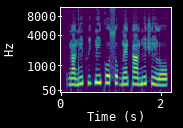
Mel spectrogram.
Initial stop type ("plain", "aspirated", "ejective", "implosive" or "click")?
plain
